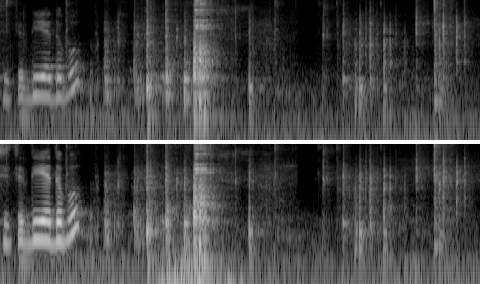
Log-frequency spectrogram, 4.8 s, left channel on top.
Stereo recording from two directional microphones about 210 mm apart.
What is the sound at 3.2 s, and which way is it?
Crushing, 30° right (ahead or behind).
